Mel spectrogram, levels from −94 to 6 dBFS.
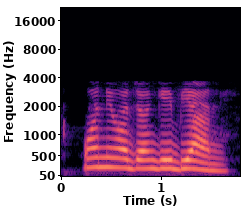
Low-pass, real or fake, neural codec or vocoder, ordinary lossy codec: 3.6 kHz; real; none; AAC, 32 kbps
